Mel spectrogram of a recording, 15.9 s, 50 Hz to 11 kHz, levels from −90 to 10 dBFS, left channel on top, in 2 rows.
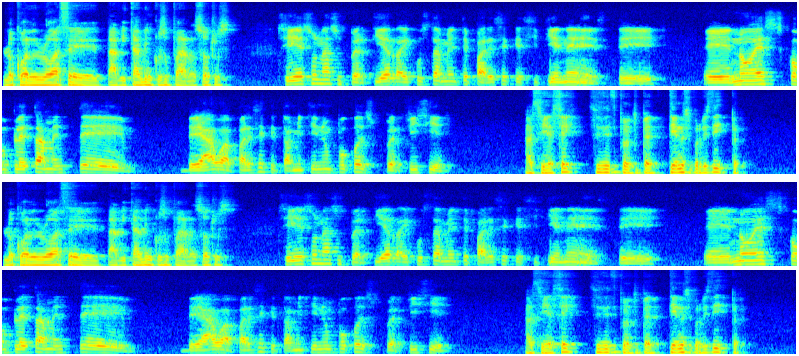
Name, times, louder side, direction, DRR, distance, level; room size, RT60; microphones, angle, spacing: voice 1, 0.0-2.3 13.2-15.3, left 2 dB, 30° left, 0.7 m, -22 dB
voice 2, 2.8-6.5 7.0-9.3 9.7-12.4, left 4 dB, 75° left, 1.3 m, -25 dB
13.5 x 4.9 x 3.7 m
head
